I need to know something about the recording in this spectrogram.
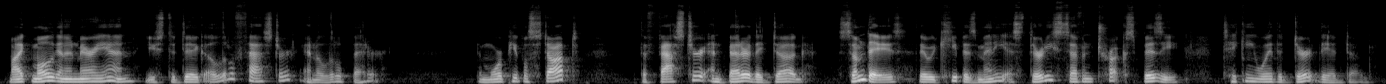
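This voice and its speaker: Reading a children's picture book aloud, a man uses an expressive storytelling style. His pitch is medium and his speed normal.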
